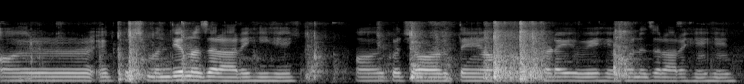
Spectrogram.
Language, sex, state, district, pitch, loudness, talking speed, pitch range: Hindi, female, Haryana, Rohtak, 175 Hz, -20 LUFS, 145 wpm, 170-180 Hz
